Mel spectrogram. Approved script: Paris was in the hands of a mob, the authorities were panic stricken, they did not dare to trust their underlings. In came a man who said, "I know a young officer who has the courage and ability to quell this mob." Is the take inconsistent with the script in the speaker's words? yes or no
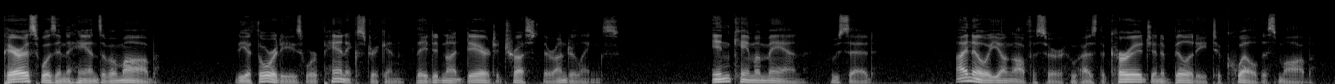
no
